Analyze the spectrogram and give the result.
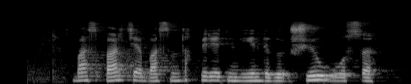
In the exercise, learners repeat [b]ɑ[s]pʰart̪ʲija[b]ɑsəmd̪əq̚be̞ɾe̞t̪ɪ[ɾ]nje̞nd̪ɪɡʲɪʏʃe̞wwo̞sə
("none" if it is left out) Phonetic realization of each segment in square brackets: b, s, b, none

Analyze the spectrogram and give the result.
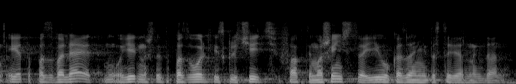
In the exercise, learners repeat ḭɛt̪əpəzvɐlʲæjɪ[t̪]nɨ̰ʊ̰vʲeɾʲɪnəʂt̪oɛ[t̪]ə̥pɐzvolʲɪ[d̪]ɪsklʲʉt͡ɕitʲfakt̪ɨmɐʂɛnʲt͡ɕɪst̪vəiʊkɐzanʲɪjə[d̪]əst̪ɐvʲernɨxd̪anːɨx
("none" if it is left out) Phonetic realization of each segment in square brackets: t̪, t̪, t̪, d̪

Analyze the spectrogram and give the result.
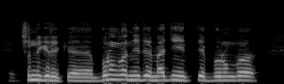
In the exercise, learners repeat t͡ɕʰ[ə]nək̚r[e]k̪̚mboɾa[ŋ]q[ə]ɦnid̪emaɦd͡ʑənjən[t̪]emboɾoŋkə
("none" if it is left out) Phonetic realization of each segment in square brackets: ə, e, ŋ, ə, t̪

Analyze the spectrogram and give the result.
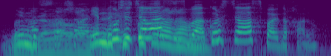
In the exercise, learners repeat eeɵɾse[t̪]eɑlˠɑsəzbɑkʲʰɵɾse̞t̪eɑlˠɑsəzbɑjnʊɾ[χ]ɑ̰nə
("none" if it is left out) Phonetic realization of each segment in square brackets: t̪, χ

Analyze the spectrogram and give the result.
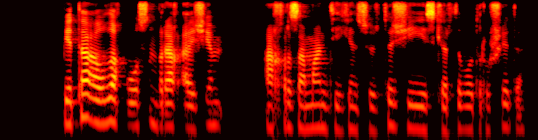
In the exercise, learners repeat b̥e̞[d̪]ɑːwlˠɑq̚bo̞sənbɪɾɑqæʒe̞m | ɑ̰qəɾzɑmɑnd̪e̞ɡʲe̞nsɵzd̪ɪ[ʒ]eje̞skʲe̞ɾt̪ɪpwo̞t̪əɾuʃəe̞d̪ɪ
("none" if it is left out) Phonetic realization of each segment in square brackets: t̪, ʒ

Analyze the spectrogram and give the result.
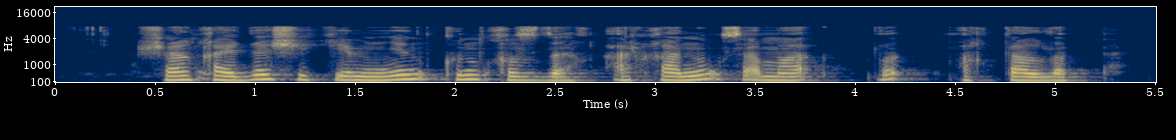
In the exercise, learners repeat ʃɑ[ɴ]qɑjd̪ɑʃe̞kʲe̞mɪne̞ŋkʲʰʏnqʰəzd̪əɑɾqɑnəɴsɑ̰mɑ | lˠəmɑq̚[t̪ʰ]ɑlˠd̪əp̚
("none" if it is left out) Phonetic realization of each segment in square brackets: ɴ, t̪

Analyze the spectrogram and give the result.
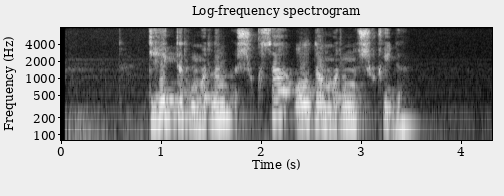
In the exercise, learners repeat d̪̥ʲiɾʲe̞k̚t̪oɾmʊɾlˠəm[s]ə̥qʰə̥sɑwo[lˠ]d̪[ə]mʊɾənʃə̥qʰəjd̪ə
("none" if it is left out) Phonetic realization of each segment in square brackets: ʃ, lˠ, ɑ

